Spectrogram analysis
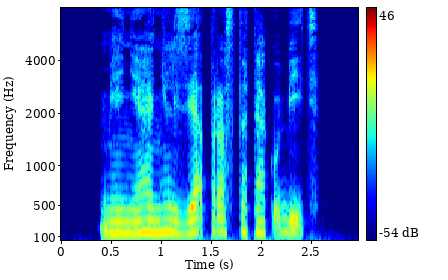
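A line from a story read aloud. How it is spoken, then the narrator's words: Growled. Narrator (Russian): прорычал он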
